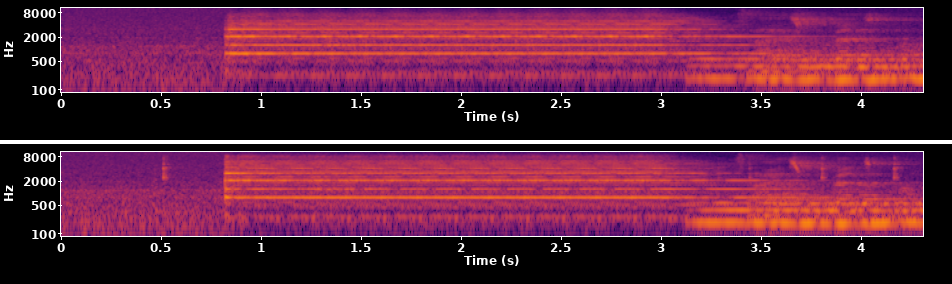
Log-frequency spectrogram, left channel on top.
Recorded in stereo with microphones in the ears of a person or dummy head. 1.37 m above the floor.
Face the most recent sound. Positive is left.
turn(degrees=-25)  # may be behind; listen again after turning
